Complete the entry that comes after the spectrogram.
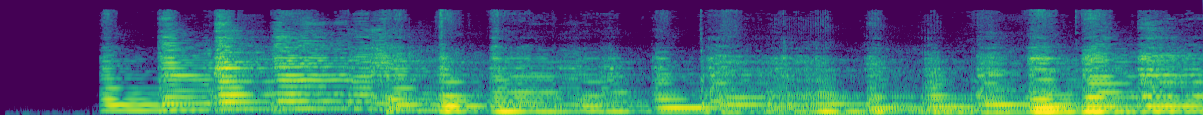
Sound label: Cello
